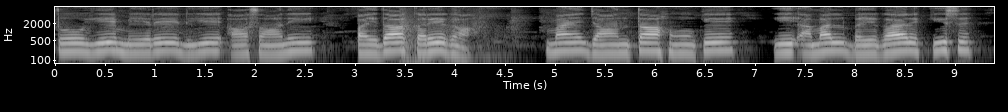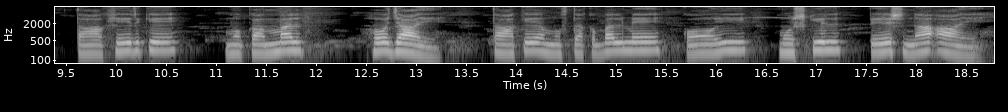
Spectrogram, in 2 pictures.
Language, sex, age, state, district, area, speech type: Urdu, female, 45-60, Bihar, Gaya, urban, spontaneous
